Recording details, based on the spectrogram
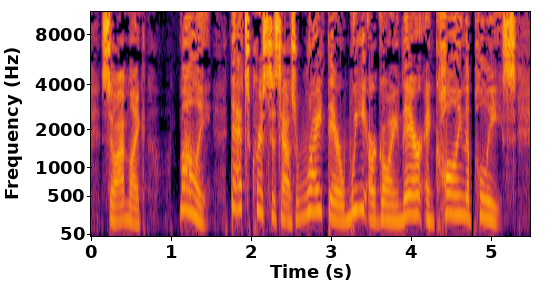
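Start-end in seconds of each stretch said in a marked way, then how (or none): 1.1-5.3 firm, decisive, emphatic calling voice. Retelling loudly telling a running friend to go call the police: retelling saying it really loudly. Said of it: "I said really loudly".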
